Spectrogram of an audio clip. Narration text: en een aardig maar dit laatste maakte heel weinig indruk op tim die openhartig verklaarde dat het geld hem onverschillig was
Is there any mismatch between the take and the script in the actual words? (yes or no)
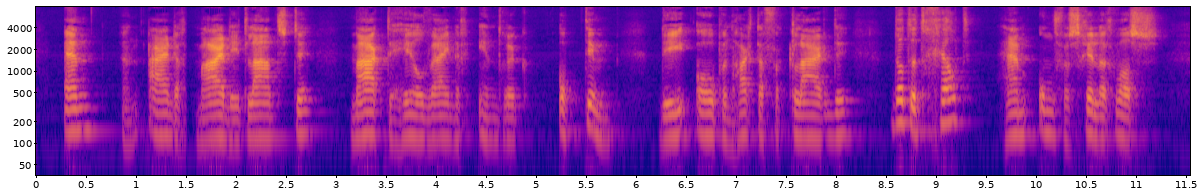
no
